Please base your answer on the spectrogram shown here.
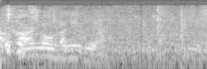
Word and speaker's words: Vaniglia: And you say your first last name, Carlo Vaniglia. can you spell it too?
